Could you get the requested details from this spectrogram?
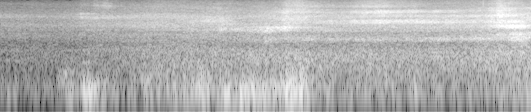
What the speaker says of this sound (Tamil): இங்கே இந்த தண்ணி என்ன வேகமாக போகுதுன்ட்டு பாருங்க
